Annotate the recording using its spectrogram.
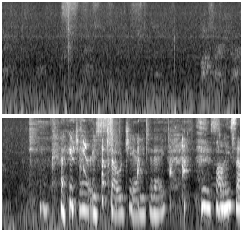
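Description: A paintbrush dabs and brushes softly on paper.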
